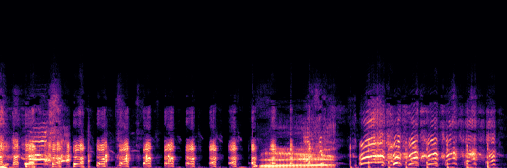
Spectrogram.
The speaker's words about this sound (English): I can burp on command, but I'm not.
